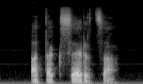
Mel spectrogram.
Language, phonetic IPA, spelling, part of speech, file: Polish, [ˈatak ˈsɛrt͡sa], atak serca, noun, Pl-atak serca.ogg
